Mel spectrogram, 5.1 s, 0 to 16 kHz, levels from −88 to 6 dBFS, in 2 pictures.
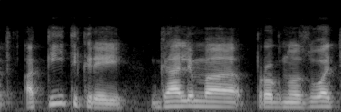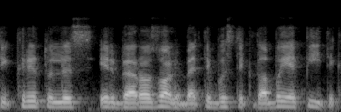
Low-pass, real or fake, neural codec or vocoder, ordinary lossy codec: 7.2 kHz; real; none; Opus, 16 kbps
